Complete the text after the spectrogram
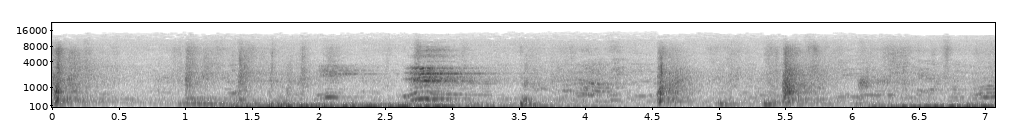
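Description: Paddles hit a ball with sharp pops that echo in a large hall.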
